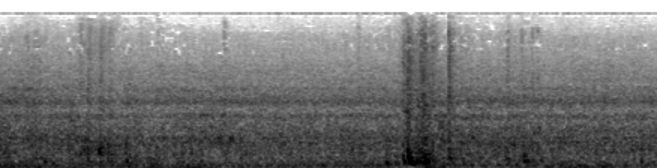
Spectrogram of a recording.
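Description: Steady rumble of a railway carriage, with a few sharp knocks, the loudest a pair about four seconds in.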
